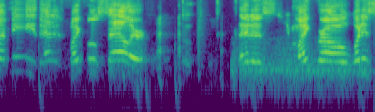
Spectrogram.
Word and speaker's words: Saylor: What did Michael Saylor, is that how you say it?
